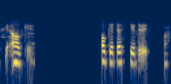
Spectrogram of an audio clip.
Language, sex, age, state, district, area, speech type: Malayalam, female, 18-30, Kerala, Palakkad, rural, conversation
